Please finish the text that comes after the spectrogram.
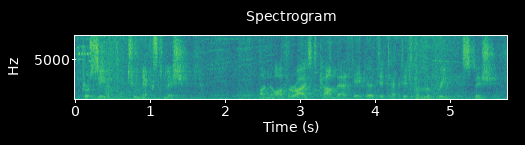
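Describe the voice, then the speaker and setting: A man's voice: mid-range voice, moderate pace, close to an everyday voice. A man voicing a cold, deranged AI overseer in a video game, formal, clipped and commanding. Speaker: announcer of combat objectives and alerts. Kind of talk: video game scripted announcements. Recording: echoing voice under loud game music. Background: loud music and mechanical game sounds.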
